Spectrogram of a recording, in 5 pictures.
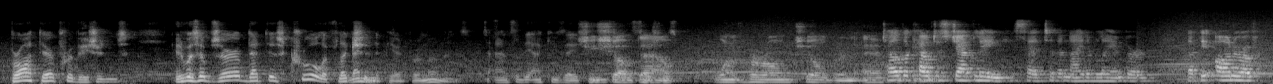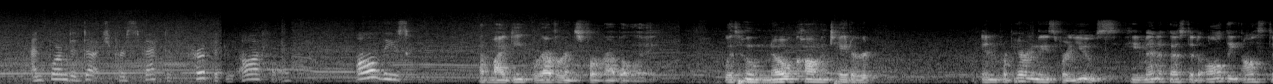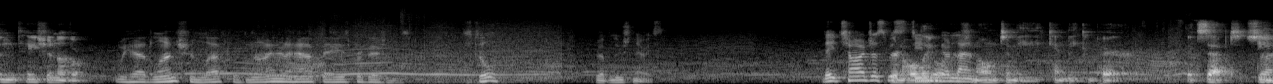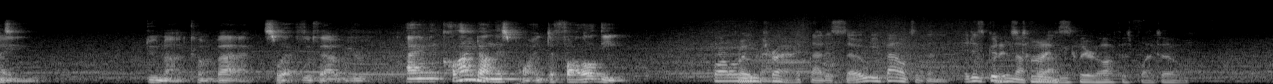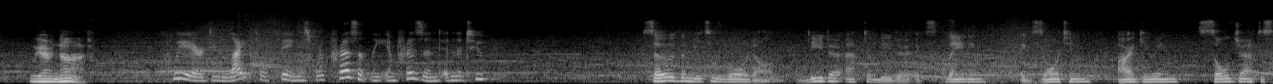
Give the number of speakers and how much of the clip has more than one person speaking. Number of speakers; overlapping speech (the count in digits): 8, about 10%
